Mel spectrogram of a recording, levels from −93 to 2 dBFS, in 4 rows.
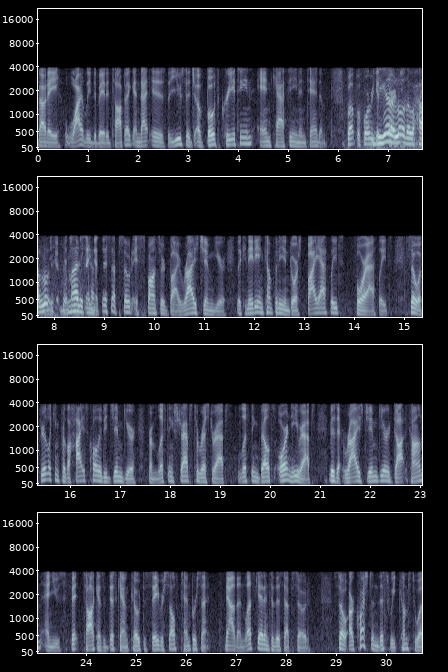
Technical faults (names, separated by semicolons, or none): speech suppressed in double talk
